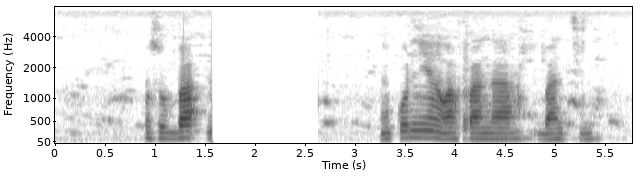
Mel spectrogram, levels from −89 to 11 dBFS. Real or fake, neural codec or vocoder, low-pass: real; none; 7.2 kHz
